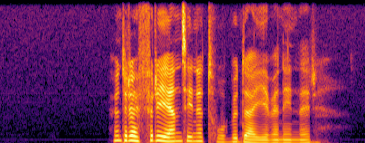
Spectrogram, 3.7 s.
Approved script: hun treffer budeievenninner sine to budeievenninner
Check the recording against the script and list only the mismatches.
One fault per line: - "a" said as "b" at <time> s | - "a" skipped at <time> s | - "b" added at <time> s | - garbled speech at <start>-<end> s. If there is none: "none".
- "budeievenninner" said as "igjen" at 1.6 s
